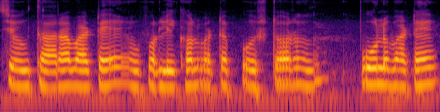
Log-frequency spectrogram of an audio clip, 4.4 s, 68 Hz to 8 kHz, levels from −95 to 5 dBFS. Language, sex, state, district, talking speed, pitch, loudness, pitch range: Bhojpuri, female, Bihar, Muzaffarpur, 125 wpm, 210 Hz, -15 LUFS, 200-215 Hz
